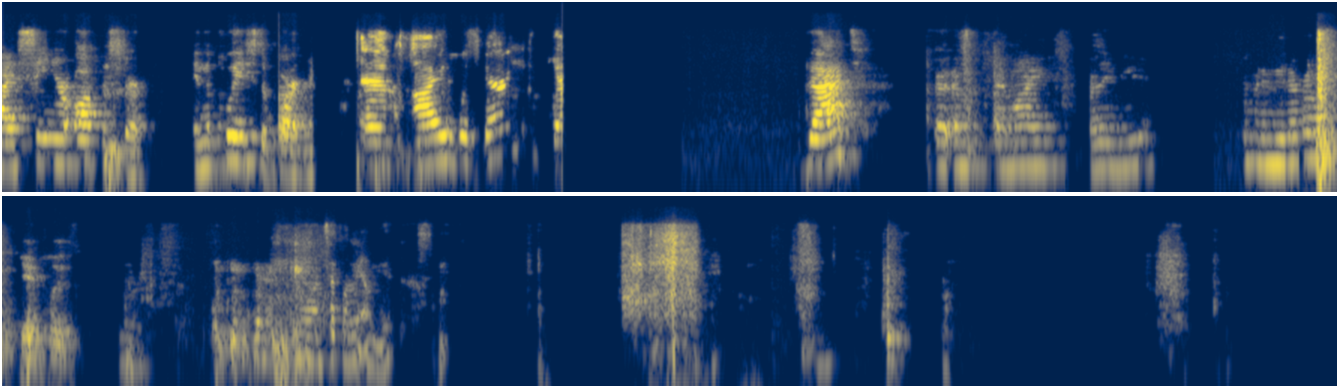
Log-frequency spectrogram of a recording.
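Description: A middle-aged woman reads aloud calmly through a microphone, with a slight room echo.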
